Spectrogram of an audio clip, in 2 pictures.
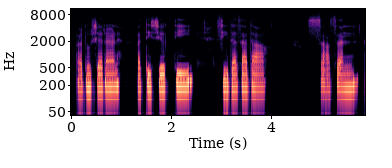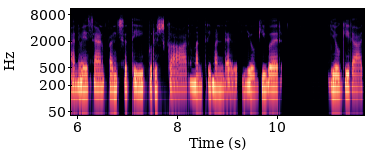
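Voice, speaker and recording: A woman's voice: fairly low pitch, vocal fry, darkish tone, dry recording. A woman teaching an exam-prep spelling lesson, reading out word lists and correcting common misspellings. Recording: dull lo-fi sound.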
